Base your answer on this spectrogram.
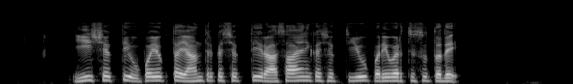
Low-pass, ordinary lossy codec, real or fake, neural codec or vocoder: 7.2 kHz; MP3, 96 kbps; real; none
